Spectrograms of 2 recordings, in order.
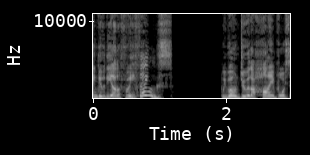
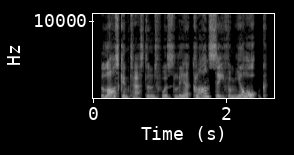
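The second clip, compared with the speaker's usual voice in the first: ordinary talk, nothing marked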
